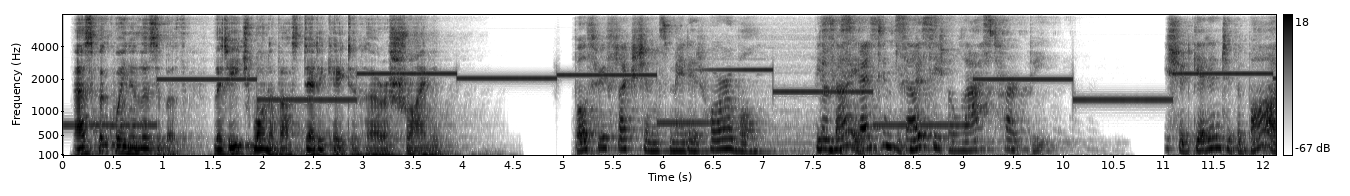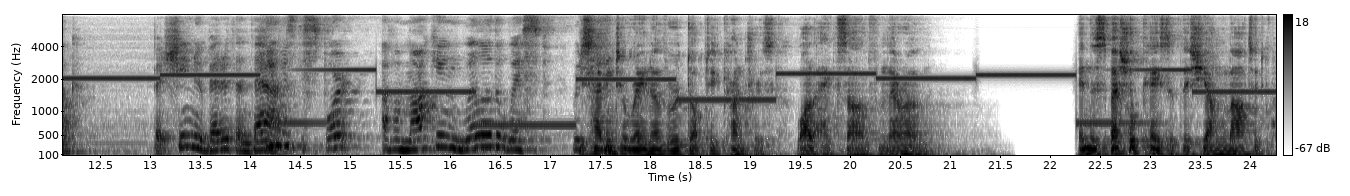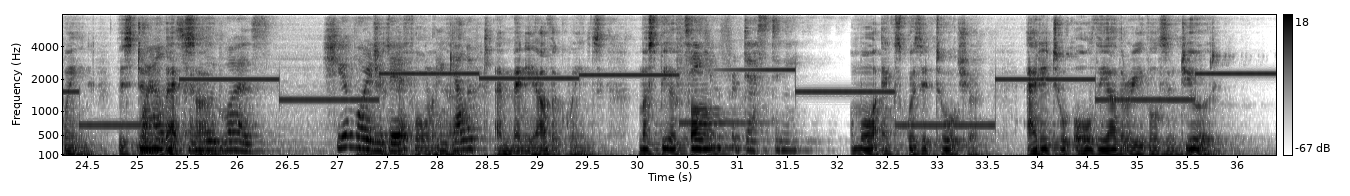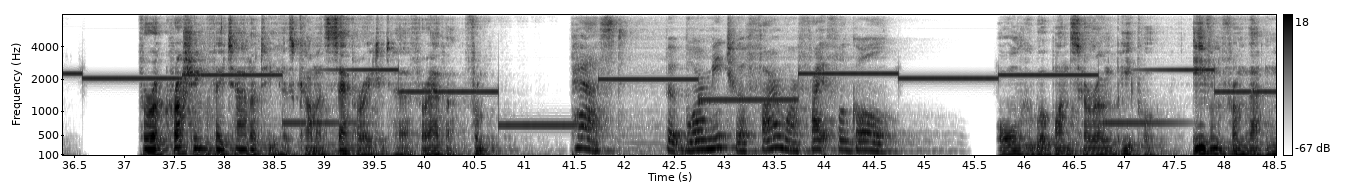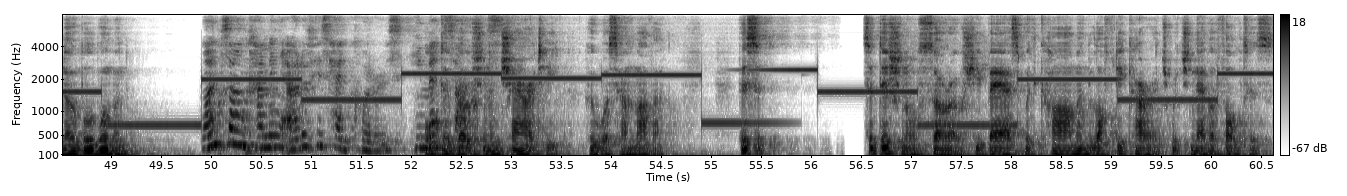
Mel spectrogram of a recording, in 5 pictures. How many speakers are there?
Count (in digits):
3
